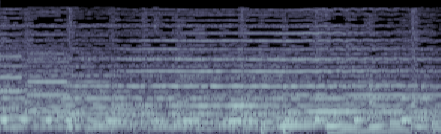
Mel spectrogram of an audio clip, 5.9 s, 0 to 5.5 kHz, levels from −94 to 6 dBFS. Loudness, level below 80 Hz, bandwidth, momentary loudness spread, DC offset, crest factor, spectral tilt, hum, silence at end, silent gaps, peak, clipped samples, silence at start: -25 LUFS; -40 dBFS; 5 kHz; 4 LU; under 0.1%; 14 dB; -10 dB/octave; none; 0 s; none; -10 dBFS; under 0.1%; 0 s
